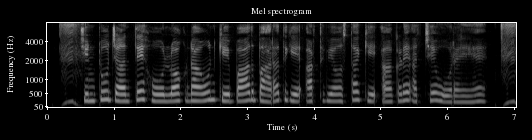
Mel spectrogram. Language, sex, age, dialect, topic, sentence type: Hindi, female, 25-30, Garhwali, banking, statement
